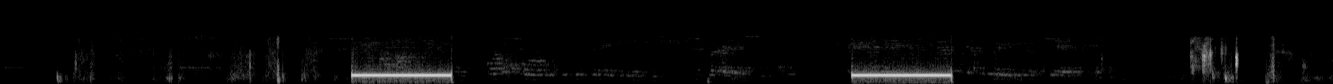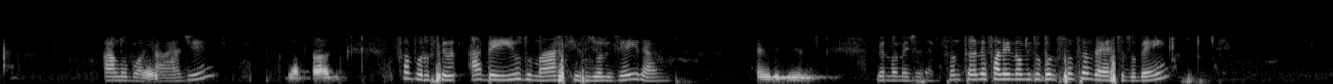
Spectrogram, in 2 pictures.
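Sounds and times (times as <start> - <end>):
phone line ringback tone: 3.5 - 4.5, 8.5 - 9.5
speech: 14.4 - 15.6, 16.2 - 20.1, 20.9 - 25.3.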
